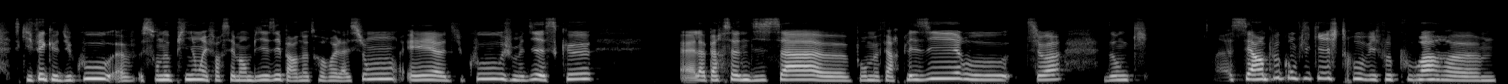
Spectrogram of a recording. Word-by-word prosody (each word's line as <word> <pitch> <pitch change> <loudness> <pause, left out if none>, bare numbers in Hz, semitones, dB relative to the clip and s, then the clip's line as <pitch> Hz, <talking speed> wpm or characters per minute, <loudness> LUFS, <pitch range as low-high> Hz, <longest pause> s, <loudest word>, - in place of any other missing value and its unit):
Ce - - -16
qui 200 - -3
fait 240 +4 +4
que 215 - 0
du 190 0 -3
coup, 265 +5 +4
heu, 175 - -4
f - - -13
son 210 +3 -2
opinion 225 +2 +2
est 210 - +1
forcément 195 -1 -3
biaisée 200 +4 0
par 170 -4 -2
notre 185 +1 -6
relation 240 +9 -1
et 205 +1 +2
heu, 190 -2 +2
du 180 +1 -16
coup 250 +3 0
je 210 -2 -4
me 195 -1 -2
dis: 215 +5 -5
«Est-ce 205 -2 +1
que, 245 +2 0
heu, - - -11 0.9
la 200 -1 0
personne 205 +2 +1
dit 200 +1 -3
ça, 215 0 +5
heu, 180 -1 0
pour 195 - -5
me 195 -1 -2
faire 185 -1 -3
plaisir 260 +5 +1
ou?», 210 -2 -1 0.2
tu 210 - -2
vois? 220 +3 +1 0.4
Donc, 205 +2 -4 0.8
heu, - - -9
c'est 220 +3 -2
un 235 +1 +7
peu 290 +6 -4
compliqué 275 -1 -3
je 265 - -2
trouve, 255 -4 -3
il 215 - -2
faut 220 +1 -3
pouvoir, 215 -1 +1
hem, 185 -1 -2
210 Hz, 200 wpm, -23 LUFS, 195-235 Hz, 0.9 s, un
